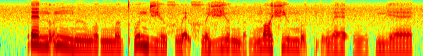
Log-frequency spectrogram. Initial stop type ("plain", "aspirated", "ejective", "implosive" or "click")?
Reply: ejective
